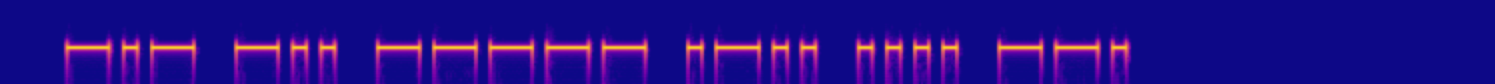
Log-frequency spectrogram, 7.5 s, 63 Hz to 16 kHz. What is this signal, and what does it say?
Morse code, heard as a keyed tone, about 17 wpm, 700 Hz. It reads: KD0LHG
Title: USA Call Signs - 6 Characters - Repeated 2x - 17wpm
